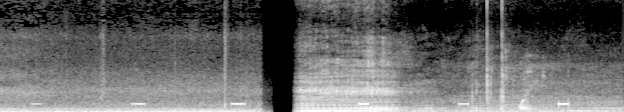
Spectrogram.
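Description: Campbell Guardian accessible pedestrian signal locator tone: a short beep about once a second over passing street traffic. The sound drops out completely for a moment just under halfway through.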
